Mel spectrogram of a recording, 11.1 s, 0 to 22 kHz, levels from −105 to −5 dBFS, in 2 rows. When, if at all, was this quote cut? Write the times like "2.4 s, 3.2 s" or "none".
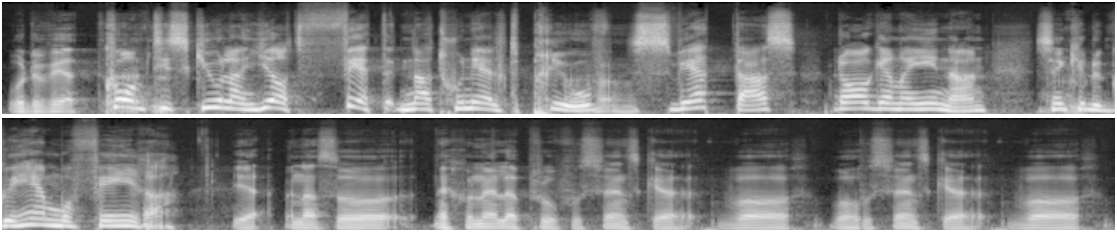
4.2 s, 6.9 s, 7.6 s, 9.8 s

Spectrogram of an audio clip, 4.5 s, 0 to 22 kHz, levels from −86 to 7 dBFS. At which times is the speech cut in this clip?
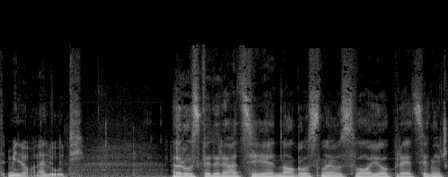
2.0 s

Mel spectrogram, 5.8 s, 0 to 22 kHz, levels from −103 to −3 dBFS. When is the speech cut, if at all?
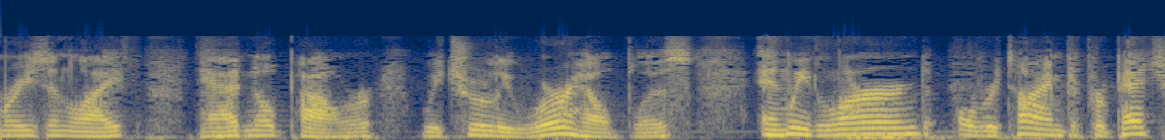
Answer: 1.0 s, 3.9 s

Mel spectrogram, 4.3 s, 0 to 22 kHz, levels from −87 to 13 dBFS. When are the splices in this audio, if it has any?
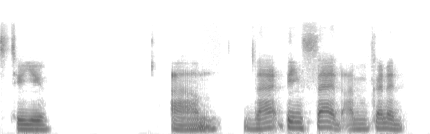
2.4 s

